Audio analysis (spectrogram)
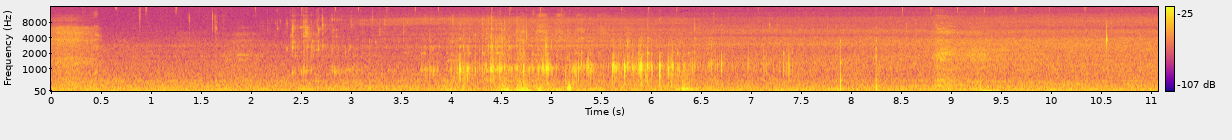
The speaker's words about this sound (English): All right, here we go. Pretty good. Sounds like a good carbonation.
